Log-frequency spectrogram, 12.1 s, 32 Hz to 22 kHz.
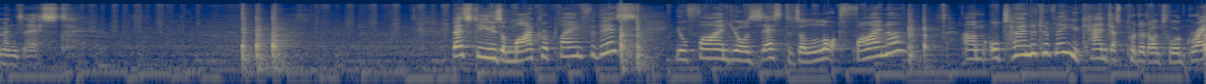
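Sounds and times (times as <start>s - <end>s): lemon rind rasping on grater: 0.4s - 2.1s, 2.8s - 6.2s.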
